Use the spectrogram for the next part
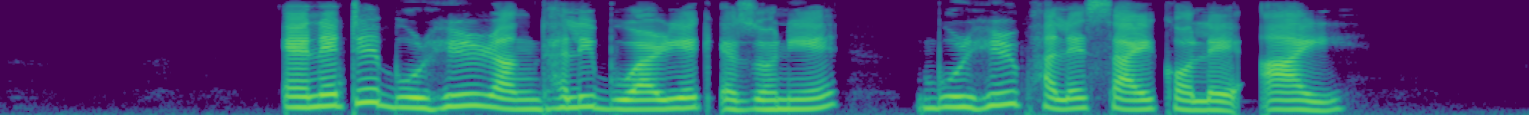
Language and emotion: Assamese, neutral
